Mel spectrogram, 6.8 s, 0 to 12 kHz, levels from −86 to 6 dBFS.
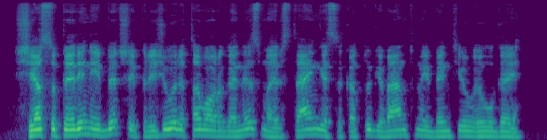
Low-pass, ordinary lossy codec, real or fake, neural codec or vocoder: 10.8 kHz; AAC, 64 kbps; real; none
